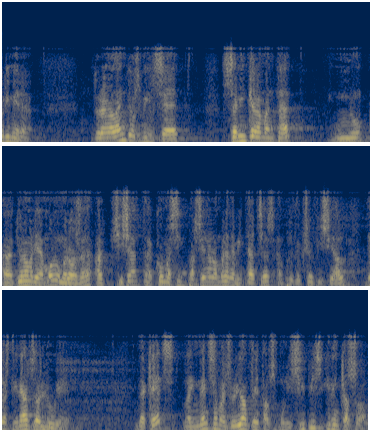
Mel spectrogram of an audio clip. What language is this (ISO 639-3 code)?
cat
